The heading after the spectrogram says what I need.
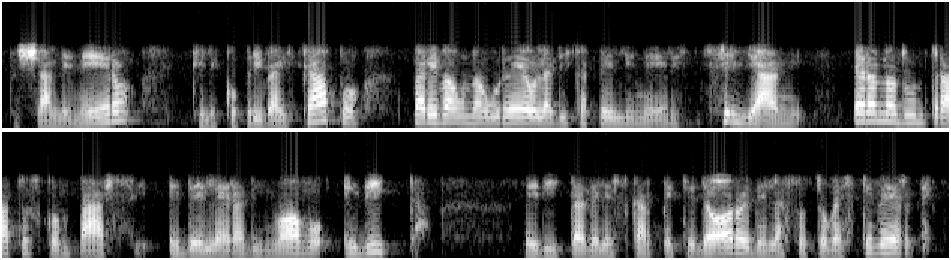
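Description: A woman narrates a novel in a measured, even way. Her voice sits on the low side. The recording is thin and tinny, like a phone line. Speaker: audiobook reader. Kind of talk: reading a novel aloud.

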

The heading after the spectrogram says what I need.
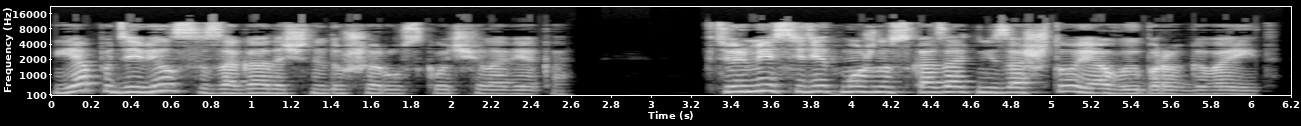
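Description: A woman narrates a first-person crime novel in a measured, even storytelling voice. Her pitch sits right in the middle of the usual range. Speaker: audiobook reader. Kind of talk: scripted narration.

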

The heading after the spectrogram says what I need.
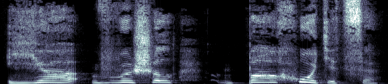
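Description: A woman's voice: extremely slow, darkish tone, exaggerated voice. A woman voicing a frightened teenage boy who pleads and protests in a raised, breathless voice. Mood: pleading. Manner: breathless, high pleading cries.

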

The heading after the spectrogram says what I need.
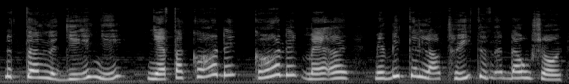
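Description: A woman's voice: high voice, expressive, a little fast, soft background music, voice pushed up. A woman voicing a capricious young girl who gives urgent, commanding, pleading orders in an audiobook reading. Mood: fussing eager. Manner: urgent, bossy, near-shouting pleas. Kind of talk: audiobook character voice.

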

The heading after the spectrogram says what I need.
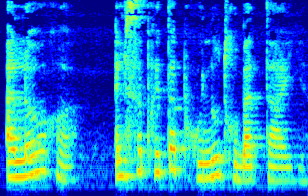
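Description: A woman narrating a novel aloud in a measured, dramatic reading. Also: medium pitch, lively intonation, warm tone. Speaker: audiobook narrator.

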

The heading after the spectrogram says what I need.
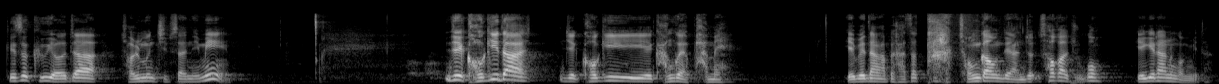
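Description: Casting: male pastor, church sermon, high and bright, animated storytelling with questions to the congregation. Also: moderate pace, pauses often. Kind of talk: sermon at a Wednesday prayer meeting.

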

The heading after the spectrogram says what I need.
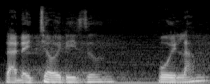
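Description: A man's voice: on the low side, steady tone, moderate pace, mellow, in a large hall, faint music behind, lightly acted. A man voicing a ghostly boy's voice that lures someone outside with sing-song calls. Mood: luring.

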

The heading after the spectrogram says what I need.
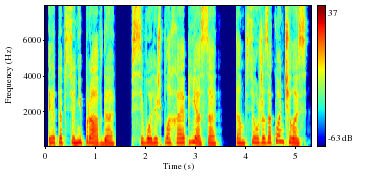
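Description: A woman's voice: on the high side, measured pace, a little mellow, dry recording, clean studio sound, natural voice. A woman voicing a proud northern queen in desperation, urgent and commanding. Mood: dazed pleading.

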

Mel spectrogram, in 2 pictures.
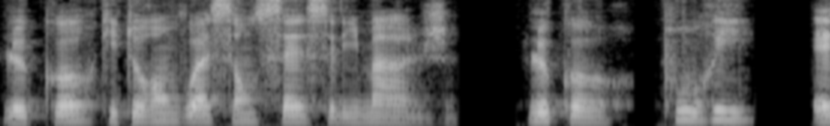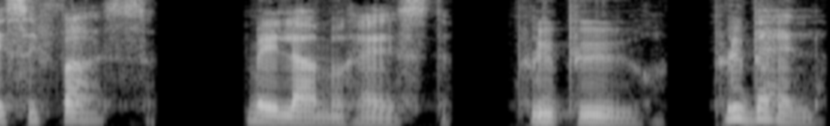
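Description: A woman reading the lines of a devoted young wife who speaks softly and coaxingly to her husband, at a slow pace. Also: low-pitched. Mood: tender. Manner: tender, soft and coaxing.

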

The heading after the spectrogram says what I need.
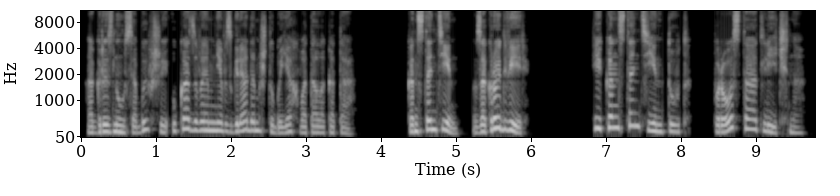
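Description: A woman's voice: medium pitch, dry recording. Woman reading an audiobook, dry sound. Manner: lively expressive reading. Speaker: audiobook narrator. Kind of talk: first-person audiobook narration.

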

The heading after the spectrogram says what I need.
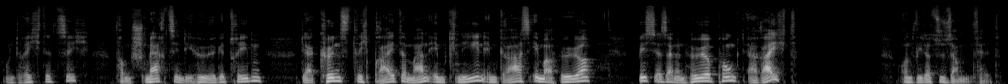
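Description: A man reading a first-person literary monologue for radio, with a detached, brooding delivery. His voice sits low and gravelly, with a husky edge, and moves through a lively range of pitch. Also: normal speed. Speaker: narrator.

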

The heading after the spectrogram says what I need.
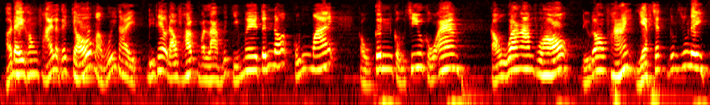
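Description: A man's voice: high-pitched, sing-song, a little fast. An older man, a senior Buddhist monk giving a blunt, scolding sermon full of rhetorical questions. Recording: dull lo-fi tape.

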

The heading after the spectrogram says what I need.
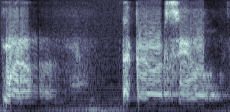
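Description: A man's voice: medium pitch, fairly even intonation, moderate pace, sharp tone, poor audio. A man calling in by phone to a radio show, explaining at length with frequent restarts. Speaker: guest on the phone, social movement spokesman. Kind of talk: phone interview. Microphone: telephone.

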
